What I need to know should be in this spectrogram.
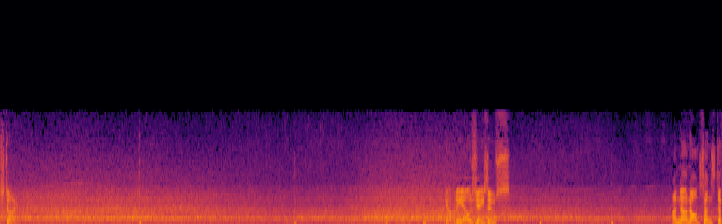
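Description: A large crowd murmurs and cheers in the distance.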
